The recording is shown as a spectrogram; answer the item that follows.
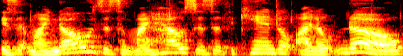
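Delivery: ordinary talk, nothing marked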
